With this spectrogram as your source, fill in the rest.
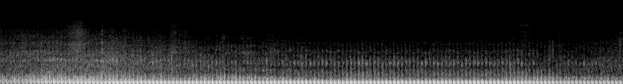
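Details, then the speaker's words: $900 MK4 VW GTI four-cylinder after repairs: low, even purr with a steady pulse and no stumbles or hunting; idling smoothly compared with before. "hey guys what's going on this is Josh from spotted euros as you can see the GTI is right here and do you hear that do you hear the purr of that four-cylinder engine"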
